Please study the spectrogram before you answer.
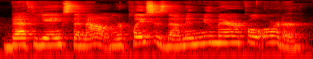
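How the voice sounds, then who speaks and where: A woman's voice: mid-range voice, moderate pace. A woman narrator reading screenplay scene headings and action lines at a table read. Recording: echoey room recording.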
